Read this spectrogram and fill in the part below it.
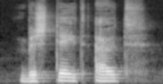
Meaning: inflection of uitbesteden: 1. first-person singular present indicative 2. second-person singular present indicative 3. imperative
- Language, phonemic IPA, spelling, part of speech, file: Dutch, /bəˈstet ˈœyt/, besteed uit, verb, Nl-besteed uit.ogg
